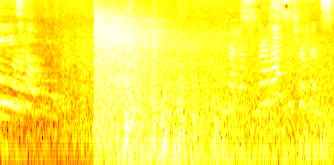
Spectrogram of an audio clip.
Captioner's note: thunder rumbles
